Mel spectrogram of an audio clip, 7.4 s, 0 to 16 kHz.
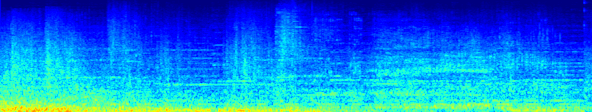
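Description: A demon boss goes down in the video game Dark Souls 1 amid a loud, continuous rumbling roar with booming bursts that slowly fade.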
